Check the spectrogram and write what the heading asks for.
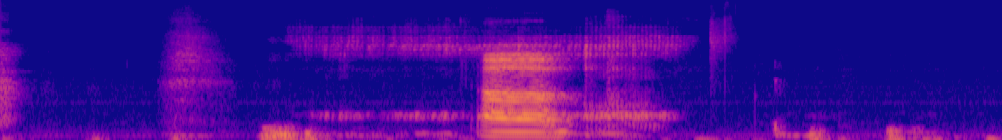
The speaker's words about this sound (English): He's snoring. Can you hear that? Is it a good snore?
